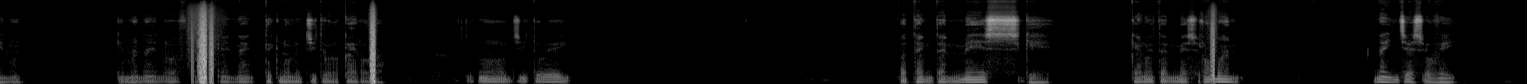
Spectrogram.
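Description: The radio link from an analogue FM wireless microphone dips in strength, apparently as reflected paths cancel the direct signal, and each dip lets receiver noise rise through the speech. These wireless microphone noise hits sound like brief bursts of static or a swish. The first runs from 1.69 to 2.35 s, a shorter one from 3.66 to 3.79 s, and the last, just after "tan mes", from 11.96 to 12.25 s.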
